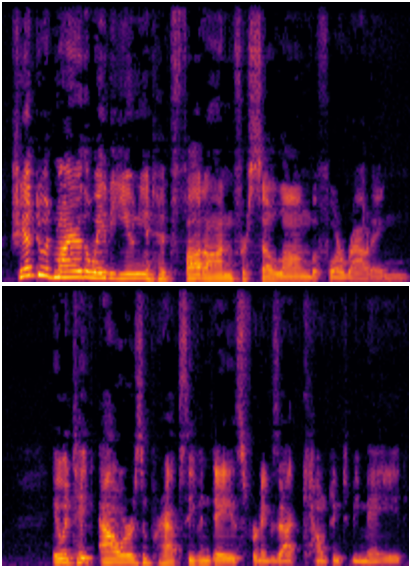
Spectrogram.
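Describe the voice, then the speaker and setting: Man reading fantasy fiction in measured narration. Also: medium pitch. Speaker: author reading own book. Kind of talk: dramatic audiobook-style narration of fantasy fiction.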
